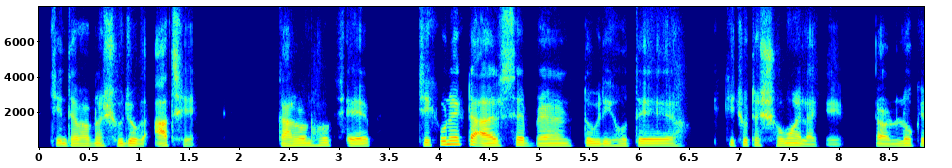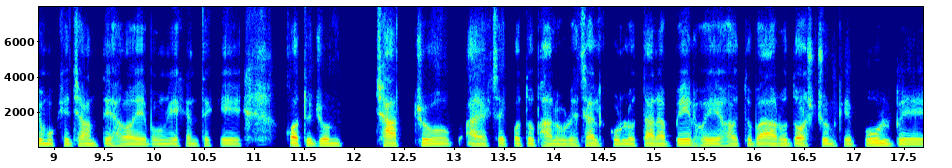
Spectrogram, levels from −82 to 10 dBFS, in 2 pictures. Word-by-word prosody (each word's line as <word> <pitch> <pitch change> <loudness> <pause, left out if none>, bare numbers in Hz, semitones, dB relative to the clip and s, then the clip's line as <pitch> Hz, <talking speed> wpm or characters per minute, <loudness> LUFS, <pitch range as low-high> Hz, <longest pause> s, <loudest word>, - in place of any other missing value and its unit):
চিন্তাভাবনার 115 -2 +1
সুযোগ 120 -1 +2 0.3
আছে। - - -2 0.9
কারণ 120 +2 +4
হচ্ছে 135 -1 -2 0.7
যেকোনো 160 +7 +2
একটা - - +5 0.2
IELTS 120 +1 +3
এর 135 - +3
ব্র্যান্ড 115 0 +2 0.2
তৈরি 115 -1 +1
হতে, 115 +1 0 0.8
কিছুটা - - -3
সময় 125 +1 +1
লাগে, 85 -2 -7 0.4
কারণ 105 -2 +1
লোকে 120 0 0
মুখে 110 +2 -5
জানতে 110 0 -2
হয় 100 0 0
এবং 100 +2 -6 0.2
এখান 110 0 -8
থেকে 110 0 -5 0.6
কতজন, 115 0 +2 0.5
ছাত্র 120 0 +2 0.6
IELTS 105 +1 -4
এ - - 0
কত 110 0 -4 0.2
ভালো 105 0 0
রেজাল্ট 110 +2 -2
করল 105 -1 -2 0.2
তারা 110 0 +2
বের 115 -1 +2
হয়ে 110 -1 +1
হয়তো 110 0 -4
বা 105 - +4
আরও 110 +1 -1
১০ 110 -1 +3
জনকে 105 0 -3 0.2
বলবে, 110 -5 +1
110 Hz, 135 wpm, -24 LUFS, 105-120 Hz, 0.9 s, একটা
